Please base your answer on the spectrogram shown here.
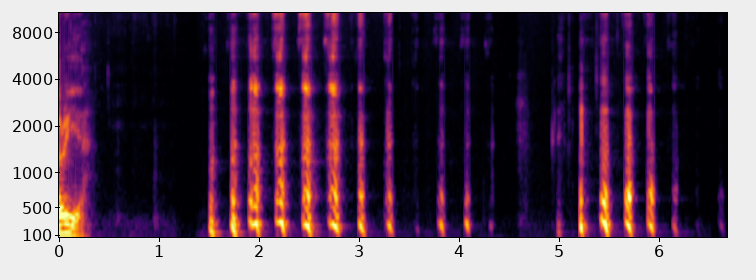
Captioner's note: Ketawa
